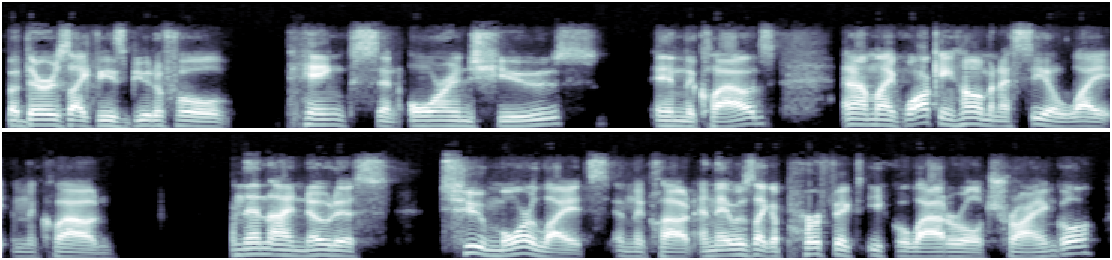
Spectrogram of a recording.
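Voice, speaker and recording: A man's voice: on the low side, unhurried, dry recording, dull audio. A man as a podcast guest, telling a story in a casual, rambling way, full of "like" and restarts. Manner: rambling, heavy use of "like" and restarts. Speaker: podcast guest, longevity coach.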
